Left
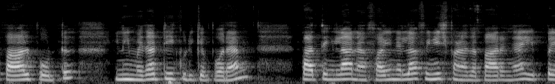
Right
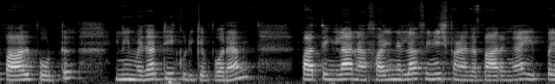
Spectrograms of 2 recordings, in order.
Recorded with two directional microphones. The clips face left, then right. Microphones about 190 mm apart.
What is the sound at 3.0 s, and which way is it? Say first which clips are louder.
A woman's voice: left 2 dB; 20° left (ahead or behind).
